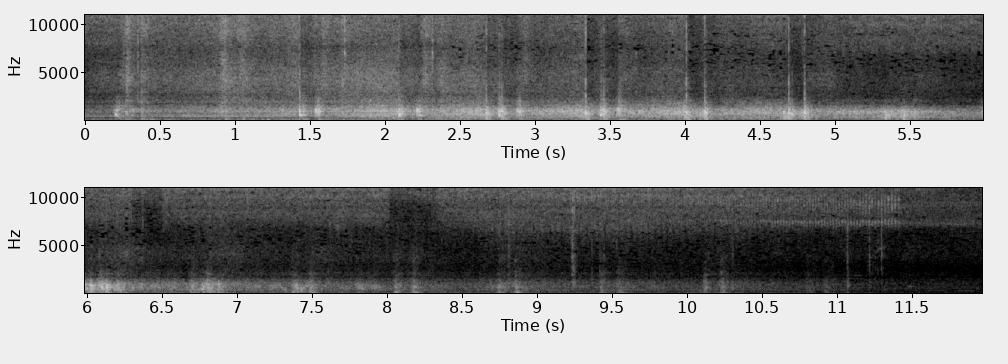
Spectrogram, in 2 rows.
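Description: Newag Impuls EN63A electric multiple unit passing: a loud rumble with quick irregular clacks from its wheels, loudest about four seconds in, then fading as it pulls away until the clacks die out near the end.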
